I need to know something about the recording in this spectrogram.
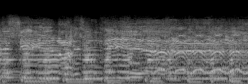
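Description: Bosnian traditional folk (izvorna) music: a melody line sung or bowed with wide vibrato over a steady low note rhythm, with the violin's wavering line coming to the fore about one and a half seconds in.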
